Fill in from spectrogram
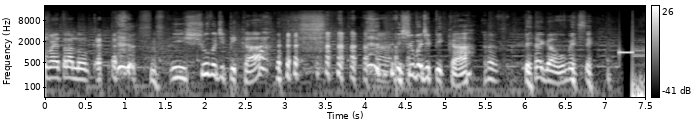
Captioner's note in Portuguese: risos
